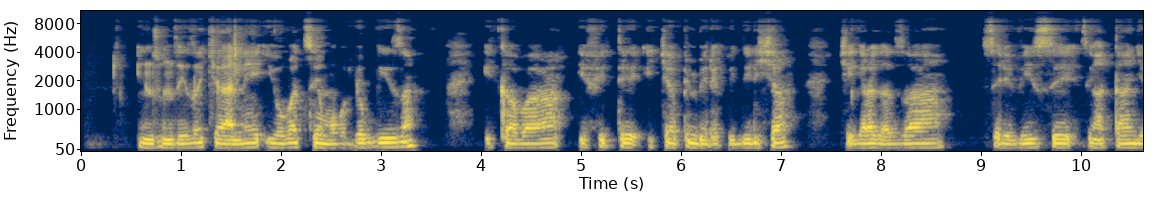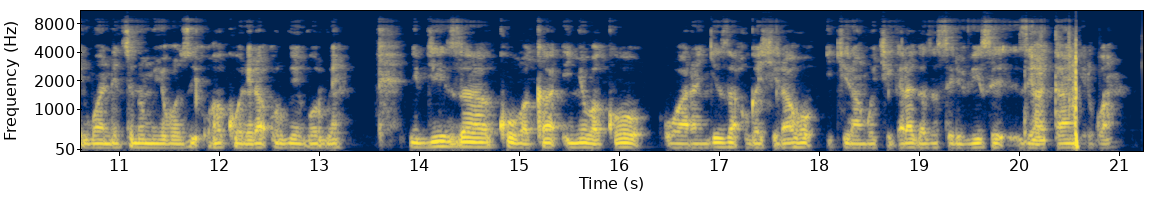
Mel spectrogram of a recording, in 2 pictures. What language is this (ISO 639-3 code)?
kin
